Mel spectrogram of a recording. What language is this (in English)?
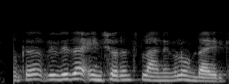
Malayalam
